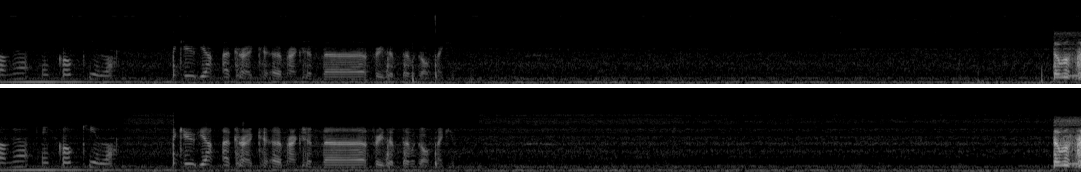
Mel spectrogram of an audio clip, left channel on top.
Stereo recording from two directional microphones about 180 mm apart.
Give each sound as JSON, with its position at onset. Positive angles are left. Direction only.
{"t": 0.0, "sound": "radio", "side_deg": -35}
{"t": 1.7, "sound": "speech", "side_deg": -45}
{"t": 10.5, "sound": "radio", "side_deg": -20}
